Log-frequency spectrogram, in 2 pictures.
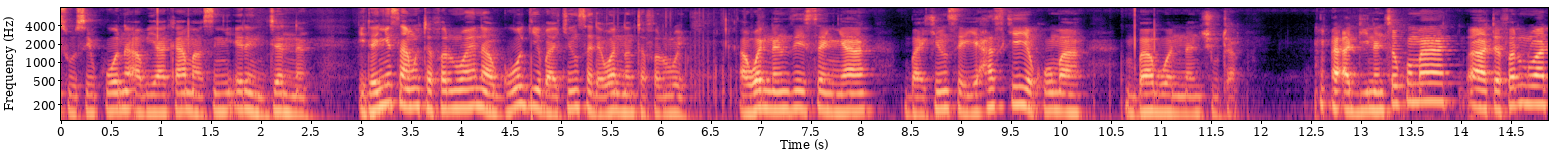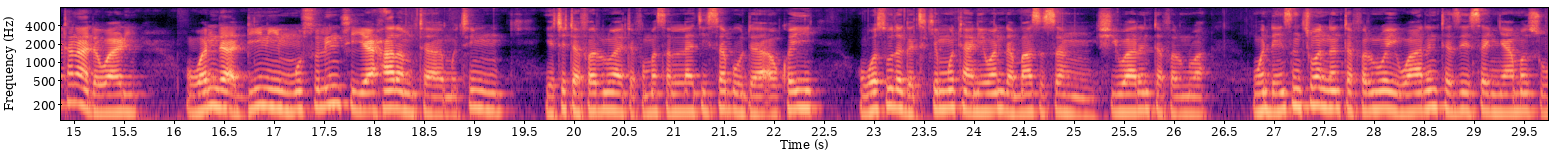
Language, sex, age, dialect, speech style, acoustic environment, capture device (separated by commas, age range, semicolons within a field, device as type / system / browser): Hausa, male, 25-34, Nigeria - Katsina, relaxed, silence, mobile / Linux / Chrome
